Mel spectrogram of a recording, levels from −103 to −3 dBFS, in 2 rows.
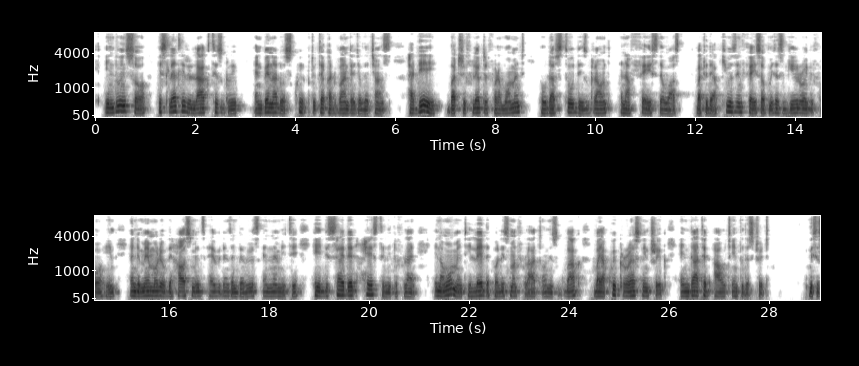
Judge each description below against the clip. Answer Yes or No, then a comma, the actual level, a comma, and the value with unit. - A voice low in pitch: Yes, low, 105 Hz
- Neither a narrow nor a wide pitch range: No, narrow, 2.3 semitones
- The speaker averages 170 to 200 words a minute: Yes, average, 175 wpm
